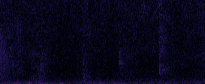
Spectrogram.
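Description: Faint scratching of pens on paper, a few short strokes close together, over a steady low room hum.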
